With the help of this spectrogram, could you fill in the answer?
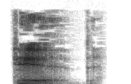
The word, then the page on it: hid: British English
